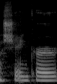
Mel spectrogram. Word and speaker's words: chancre: There's different pronunciations of it though, so you may hear it in different ways. I'm going to write it out here. So some people call it a chancre, some people call it a canker.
